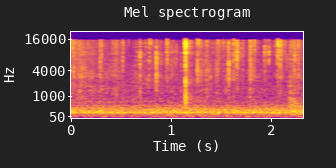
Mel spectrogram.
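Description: Faint crinkling of the plastic wrapping on a packet of planner tabs as it is opened by hand, with one small click about a second in.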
